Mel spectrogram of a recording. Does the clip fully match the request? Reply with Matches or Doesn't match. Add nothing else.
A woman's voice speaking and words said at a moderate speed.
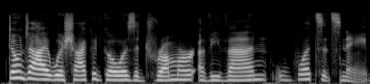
Doesn't match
